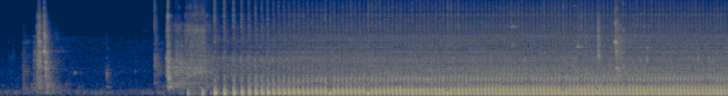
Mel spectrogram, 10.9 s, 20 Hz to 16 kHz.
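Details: Old Murray riding mower with what looks like a 12 hp Briggs & Stratton engine, mowing in 30–33 degree heat: a steady, even single-cylinder beat under cutting load with no misses or knocks; healthy, ready to rock.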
